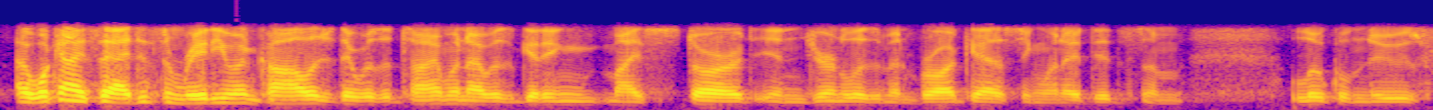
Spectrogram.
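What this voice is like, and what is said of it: Smooth, polished radio-announcer voice. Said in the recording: “You've got the best radio voice I've ever heard”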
